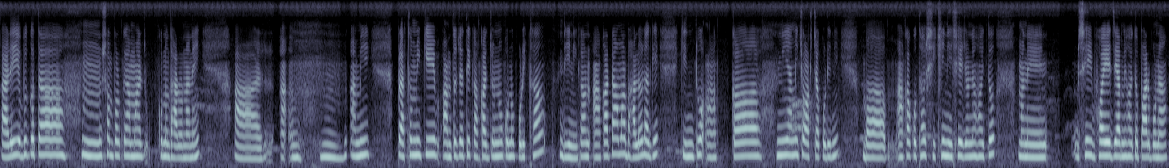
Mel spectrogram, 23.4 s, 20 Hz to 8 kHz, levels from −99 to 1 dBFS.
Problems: constant background noise, continuous background conversations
